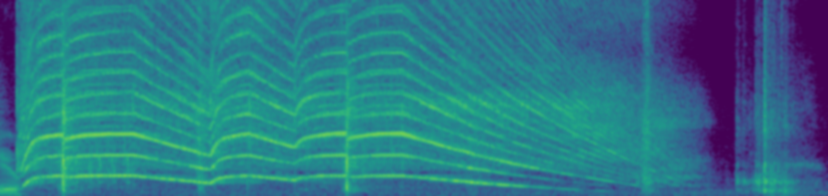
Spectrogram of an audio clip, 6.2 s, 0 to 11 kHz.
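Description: Flywheel motors of a 3D-printed dual-magazine Nerf-style blaster spinning up to a high whine. The pitch dips twice as darts are fired, with sharp clicks of the solenoid pusher. The whine then winds down in a long falling glide as the flywheels coast to a stop.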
